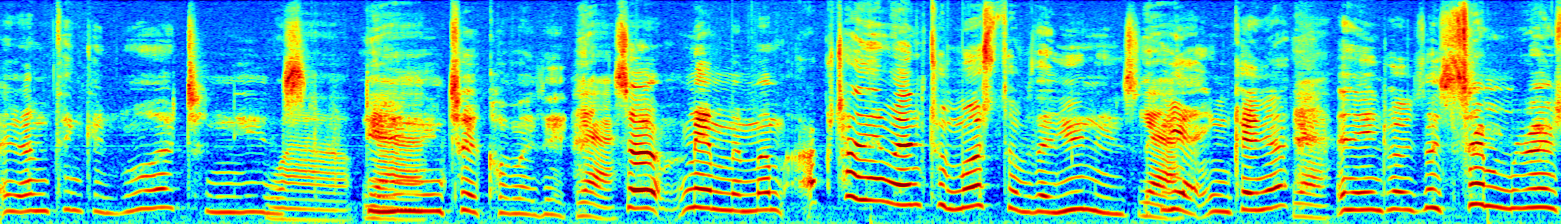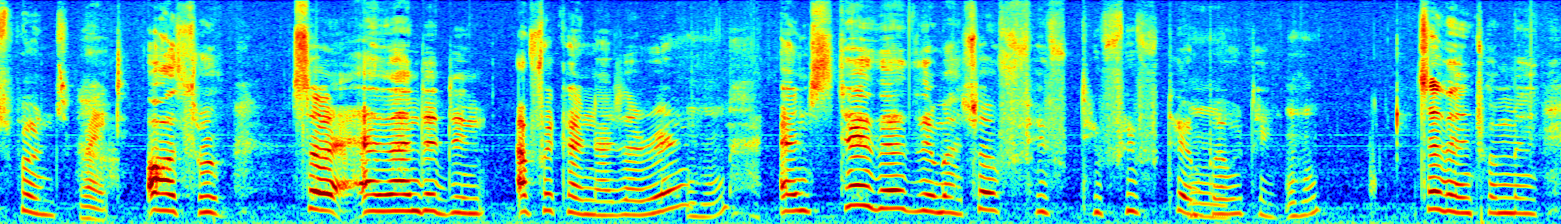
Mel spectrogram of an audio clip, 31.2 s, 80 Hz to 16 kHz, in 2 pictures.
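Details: Dysarthria in a 25-year-old woman with cerebral palsy from brain damage due to lack of oxygen at birth during prolonged labour, affecting leg and hand movement, coordination and speech.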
